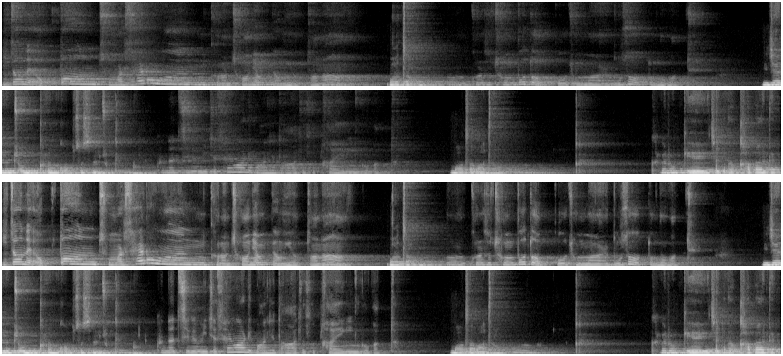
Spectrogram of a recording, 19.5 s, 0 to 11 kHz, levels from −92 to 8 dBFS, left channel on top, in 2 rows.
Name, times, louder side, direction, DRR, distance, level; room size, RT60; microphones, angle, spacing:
voice 1, 0.0-4.4 5.6-8.7 11.2-11.4 11.7-14.7 16.1-16.5, right 7 dB, 65° right, 12 dB, 0.3 m, -27 dB
voice 2, 4.8-5.3 9.5-11.5 15.3-16.0 18.0-19.4, right 1 dB, 10° right, 4 dB, 0.6 m, -17 dB
9.7 x 9.0 x 5.2 m, 2.4 s
head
